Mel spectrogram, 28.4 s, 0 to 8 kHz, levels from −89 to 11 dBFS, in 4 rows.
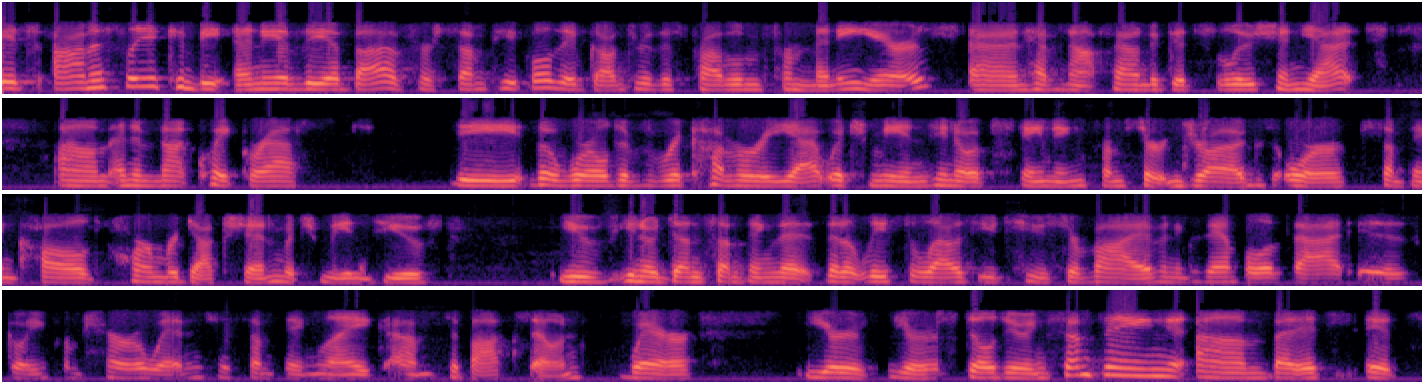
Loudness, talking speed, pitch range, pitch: -23 LUFS, 195 wpm, 145-175 Hz, 160 Hz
